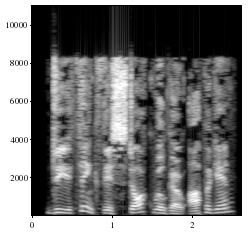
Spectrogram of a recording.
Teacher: note that the intonation goes up at the end of these questions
